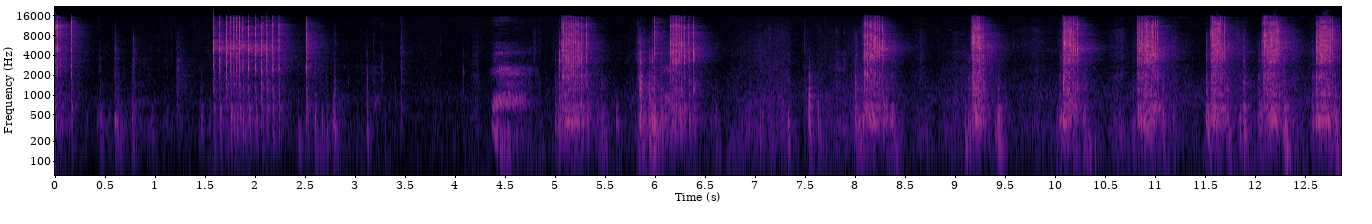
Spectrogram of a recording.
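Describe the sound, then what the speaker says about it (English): A socket wrench ratchets in repeated bursts while threading onto a generator wheel, close and crisp clicking strokes with short pauses between them, no talk. "I'm just gonna start it off in the socket and see if that'll work"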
